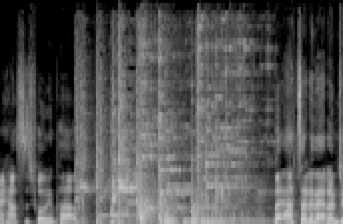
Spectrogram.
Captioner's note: objects falling and glass breaking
